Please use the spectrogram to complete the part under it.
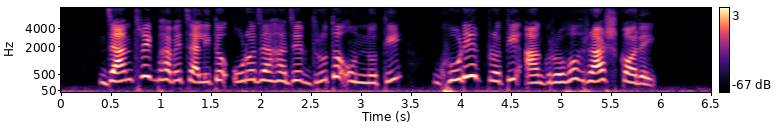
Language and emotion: Bengali, neutral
